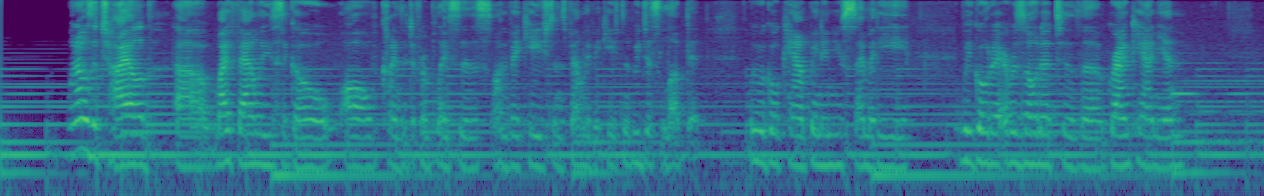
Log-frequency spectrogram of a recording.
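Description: A woman speaks at a moderate pace. Loud music plays in the background. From Southern California. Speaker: clean air advocate. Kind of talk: personal testimony interview. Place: kitchen. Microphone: lapel.

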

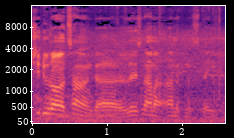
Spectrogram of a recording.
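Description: Clear music plays in the background as a man speaks at a moderate pace. The voice sounds dry with no echo. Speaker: vlogger. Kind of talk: casual vlog chat. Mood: joking, teasing banter. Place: street. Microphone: phone near.

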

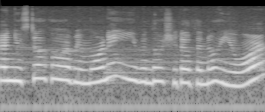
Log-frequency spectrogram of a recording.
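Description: A woman's put-on character voice, extremely high, fairly quick and fairly even in intonation, against clear background noise. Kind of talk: audio drama dialogue.

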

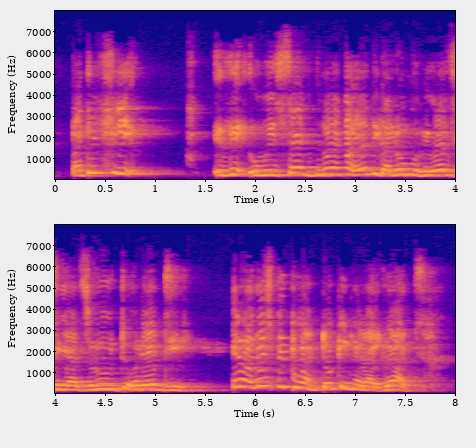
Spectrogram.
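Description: The speech goes at a moderate pace. Noticeable background noise can be heard. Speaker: caller. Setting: phone call.

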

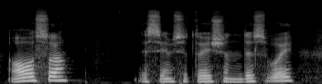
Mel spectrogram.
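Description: A man with a non-native accent and a medium pitch speaks at a moderate pace in a calm, relaxed tone on a very clean recording with a silent background. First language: not English. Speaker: gamer. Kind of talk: casual gameplay commentary. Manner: calm, low-key, relaxed; subdued, unexcited.

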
